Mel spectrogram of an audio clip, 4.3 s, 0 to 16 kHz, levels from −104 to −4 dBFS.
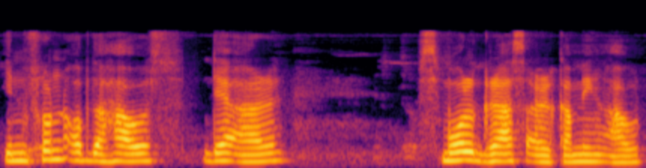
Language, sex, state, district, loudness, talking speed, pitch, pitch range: English, male, Arunachal Pradesh, Lower Dibang Valley, -17 LUFS, 165 wpm, 165 Hz, 150-175 Hz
